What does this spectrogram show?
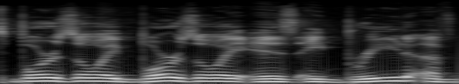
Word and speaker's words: Borzoi: And yes, it is pronounced Borzoi. The first time I saw this, I thought maybe it was bourgeois or like bougie. No, it's Borzoi.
